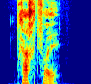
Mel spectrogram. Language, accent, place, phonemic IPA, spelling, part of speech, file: German, Germany, Berlin, /ˈpʁaχtfɔl/, prachtvoll, adjective, De-prachtvoll.ogg
- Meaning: resplendent, gorgeous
